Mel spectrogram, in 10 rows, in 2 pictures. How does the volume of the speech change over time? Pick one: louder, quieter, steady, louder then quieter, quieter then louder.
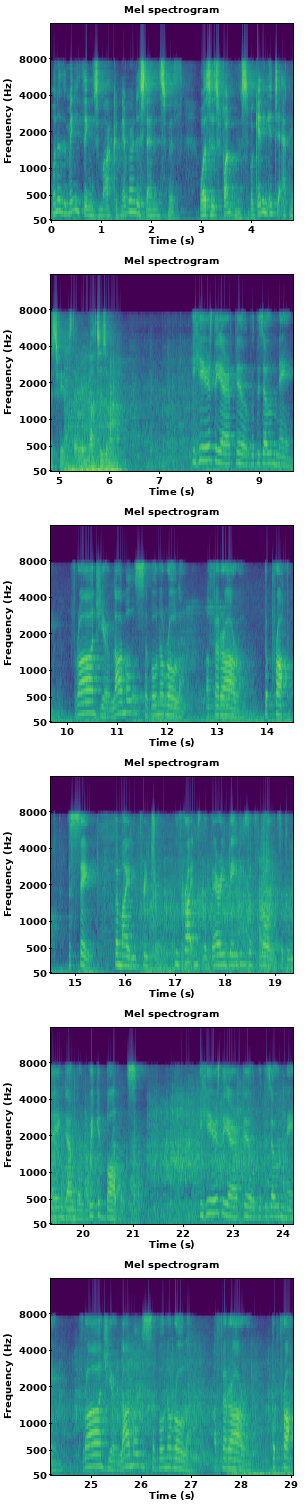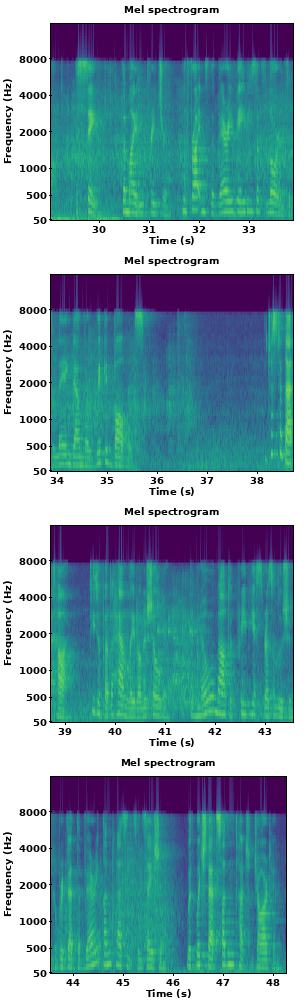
steady.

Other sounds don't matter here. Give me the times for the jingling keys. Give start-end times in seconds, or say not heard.
5.1-6.2, 27.9-30.4.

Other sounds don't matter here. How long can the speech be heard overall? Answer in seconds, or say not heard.
43 s.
